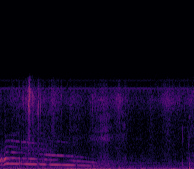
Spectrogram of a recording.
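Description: A single faint cat meow that starts sharply and slides slowly down in pitch over about a second.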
